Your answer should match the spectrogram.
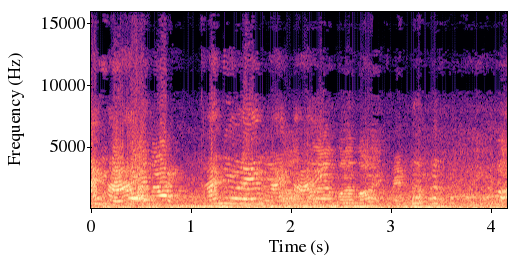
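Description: Several people chatting and laughing together, with voices overlapping, over a steady low hum of street traffic.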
